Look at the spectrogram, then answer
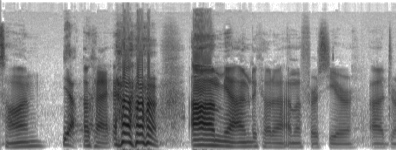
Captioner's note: chuckles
